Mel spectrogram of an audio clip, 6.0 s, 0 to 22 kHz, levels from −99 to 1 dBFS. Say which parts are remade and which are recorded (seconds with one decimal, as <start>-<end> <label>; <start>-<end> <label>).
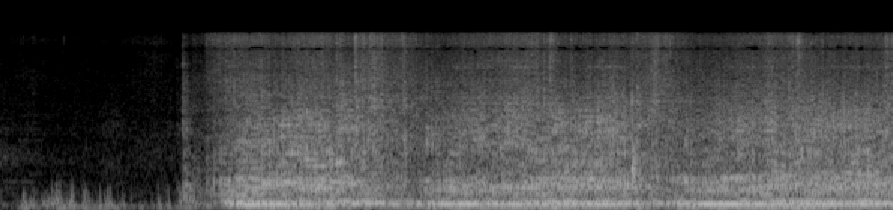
0.0-6.0 recorded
